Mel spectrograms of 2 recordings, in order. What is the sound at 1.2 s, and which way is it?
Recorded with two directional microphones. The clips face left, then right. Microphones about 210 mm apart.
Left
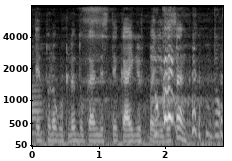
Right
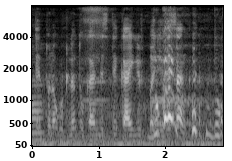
Speech, 20° left (ahead or behind).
